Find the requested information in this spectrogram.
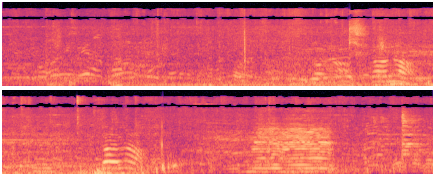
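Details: Cattle being unloaded from a truck, agitated; several low moos and a rough bellow through the clip, with men talking and shouting around them and outdoor bustle.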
